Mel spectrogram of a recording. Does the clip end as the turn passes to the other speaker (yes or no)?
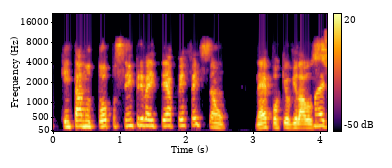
no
